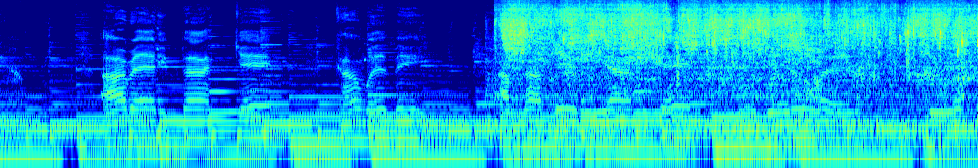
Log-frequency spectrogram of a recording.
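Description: Steady running tap water splashing over ginger in a sink, with a low hum underneath; the flow gets louder and brighter about halfway through.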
